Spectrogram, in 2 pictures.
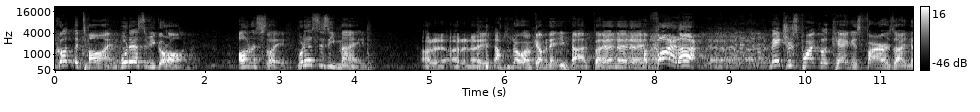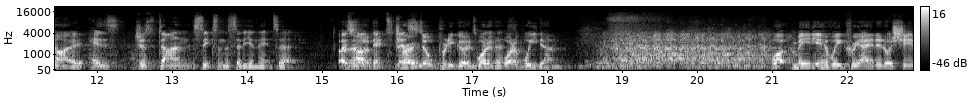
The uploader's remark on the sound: Recorded in front of a live audience in Melbourne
